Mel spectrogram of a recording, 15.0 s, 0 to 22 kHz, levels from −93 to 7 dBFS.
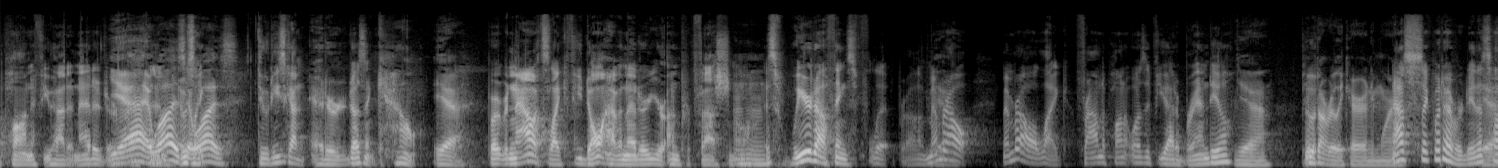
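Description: Nothing here calls for a fix; there's no technical problem to point to anywhere in this audio.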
